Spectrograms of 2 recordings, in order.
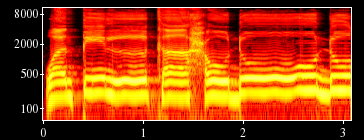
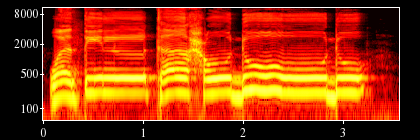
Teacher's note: Ha pedas kena sempitkan tengah kerongkong kita.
